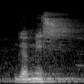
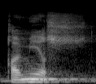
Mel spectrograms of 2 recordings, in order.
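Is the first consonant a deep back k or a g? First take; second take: g; deep back k. First: The word begins with a g sound. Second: The word begins with a deep back k. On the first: The speaker calls it wrong. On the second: The speaker calls it right. "Kalau ingin dibaca fushahnya qamis"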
